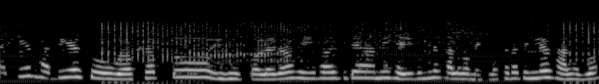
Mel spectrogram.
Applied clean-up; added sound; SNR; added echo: classical method spectral subtraction.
